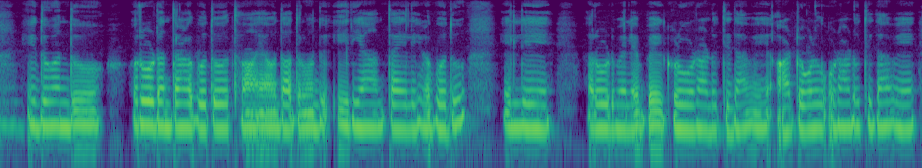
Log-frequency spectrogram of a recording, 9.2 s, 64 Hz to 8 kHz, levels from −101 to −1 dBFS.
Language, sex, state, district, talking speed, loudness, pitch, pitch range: Kannada, female, Karnataka, Dharwad, 115 wpm, -30 LUFS, 200 Hz, 185-210 Hz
